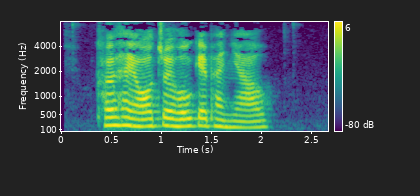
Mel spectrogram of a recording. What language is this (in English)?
Cantonese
